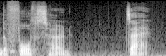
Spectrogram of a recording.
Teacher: this Z or Z sound is almost like a soft TS sound in English and it's in the fourth tone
